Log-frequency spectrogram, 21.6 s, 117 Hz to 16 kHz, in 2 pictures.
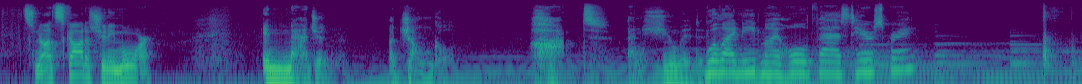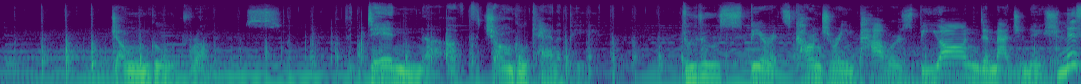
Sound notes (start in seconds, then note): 4.4 soft music; 10.3 tapping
